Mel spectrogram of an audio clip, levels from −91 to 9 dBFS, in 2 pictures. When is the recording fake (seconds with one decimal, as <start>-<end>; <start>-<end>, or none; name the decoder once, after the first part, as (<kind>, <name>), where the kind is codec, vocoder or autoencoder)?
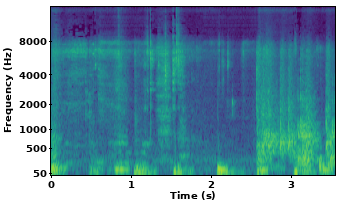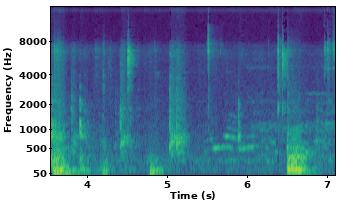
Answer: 0.6-1.2 (autoencoder, DAC-VAE); 1.9-2.6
